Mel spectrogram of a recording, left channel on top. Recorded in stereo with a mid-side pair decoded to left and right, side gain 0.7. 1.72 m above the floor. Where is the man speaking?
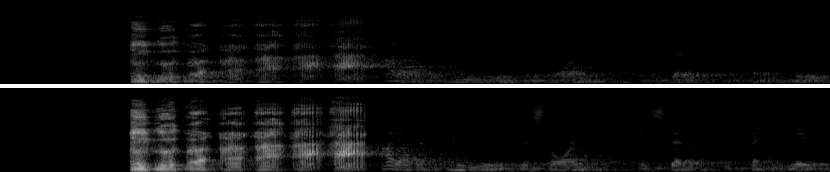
65° right, 5.5 m.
